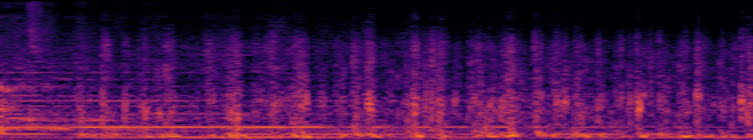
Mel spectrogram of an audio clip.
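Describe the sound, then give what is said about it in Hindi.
Dense, rapid hoofbeats of eight horsemen galloping, led by Saadat Khan and coming from the direction of Indore, a loud, continuous pounding rhythm that stays busy throughout, with a low rumble underneath and no voices. “आठ घुड़सवारों के साथ सादत खां इंदौर की ओर से अपने घोड़ों पर चिल्लाते आ रहा था”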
